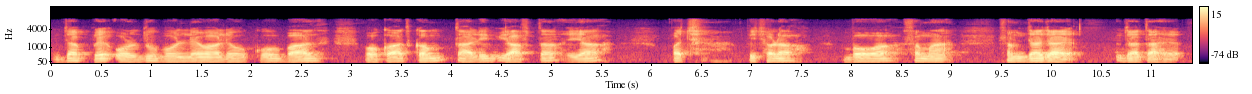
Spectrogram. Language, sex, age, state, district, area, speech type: Urdu, male, 60+, Delhi, Central Delhi, urban, spontaneous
